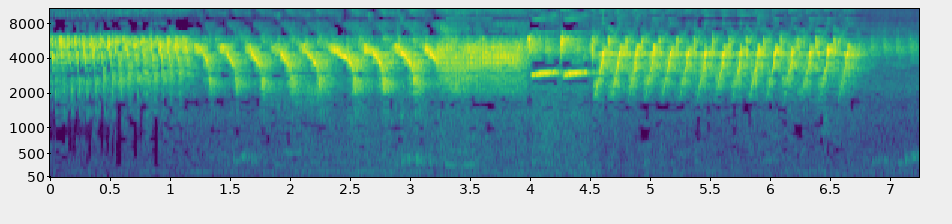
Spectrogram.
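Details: Sunned, vitamin-fed canary in clear 'gecor' song: rapid runs of repeated chirped notes, a short break near four seconds with a lower buzzy note, then another quick run that fades away at the close.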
